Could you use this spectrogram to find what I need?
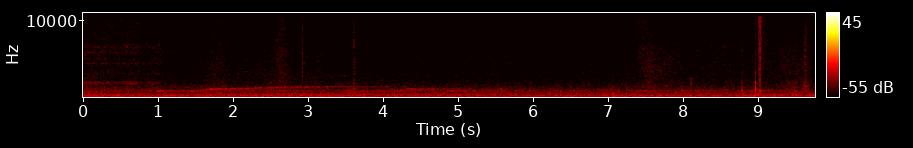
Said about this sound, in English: fire department ambulance.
